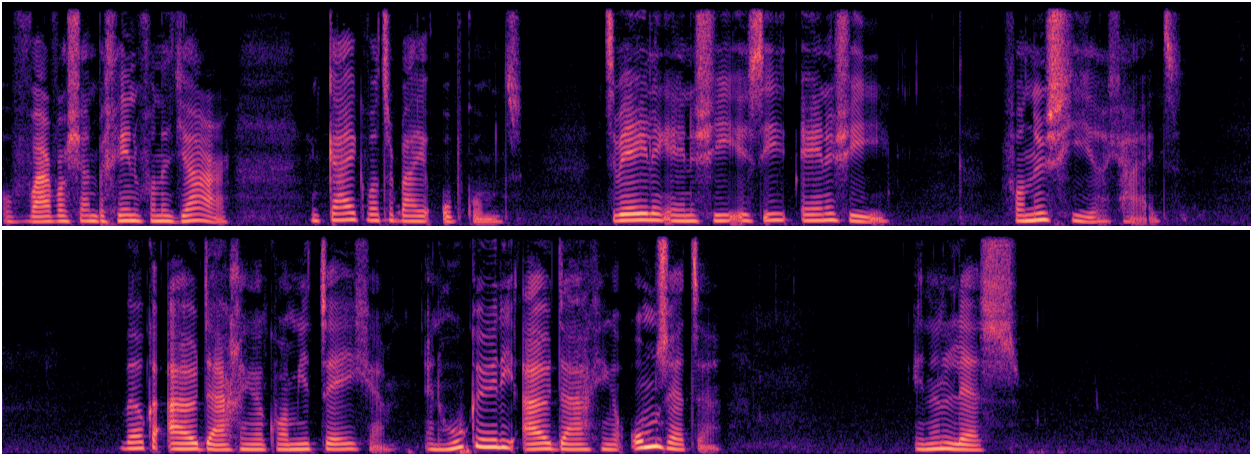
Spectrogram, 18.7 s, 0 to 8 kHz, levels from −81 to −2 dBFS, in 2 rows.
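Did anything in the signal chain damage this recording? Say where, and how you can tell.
Yes. Echo leak at the call-processing stage: short delayed copies of the speech surface at 2.86–2.99 s, roughly 20 dB down, and much fainter at 8.84–8.90 s. Both lag by 339 ms, likely residue a loudspeaker-side echo canceller failed to remove.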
